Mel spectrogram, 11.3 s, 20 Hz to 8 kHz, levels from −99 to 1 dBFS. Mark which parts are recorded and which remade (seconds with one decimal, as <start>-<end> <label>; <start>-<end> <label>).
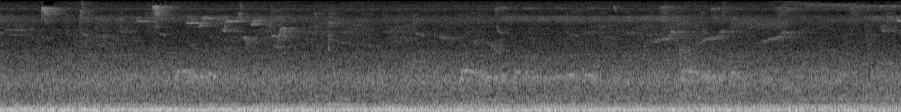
0.0-6.3 recorded; 6.3-7.1 remade; 7.1-10.3 recorded; 10.3-11.3 remade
